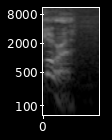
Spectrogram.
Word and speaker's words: Lara: Does Lara know that you're cutting out letters in her name? – It's Lara. – Lara. – It's Lara. – Lara. – There you go, that's another acceptable pronunciation.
